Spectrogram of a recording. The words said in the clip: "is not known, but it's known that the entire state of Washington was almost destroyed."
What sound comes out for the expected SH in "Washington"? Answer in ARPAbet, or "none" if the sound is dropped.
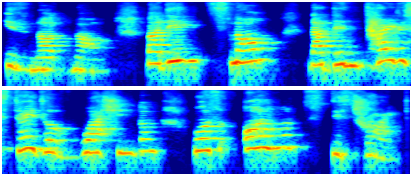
SH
